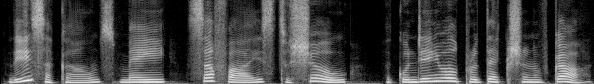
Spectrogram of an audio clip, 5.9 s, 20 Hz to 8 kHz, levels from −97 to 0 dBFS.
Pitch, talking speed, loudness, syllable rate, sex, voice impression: 230 Hz, 110 wpm, -15 LUFS, 3.7 syllables/s, female, feminine, adult-like, slightly soft, halting, calm, slightly elegant, kind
